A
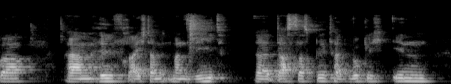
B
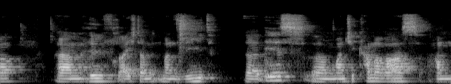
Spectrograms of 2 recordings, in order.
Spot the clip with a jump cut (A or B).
B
